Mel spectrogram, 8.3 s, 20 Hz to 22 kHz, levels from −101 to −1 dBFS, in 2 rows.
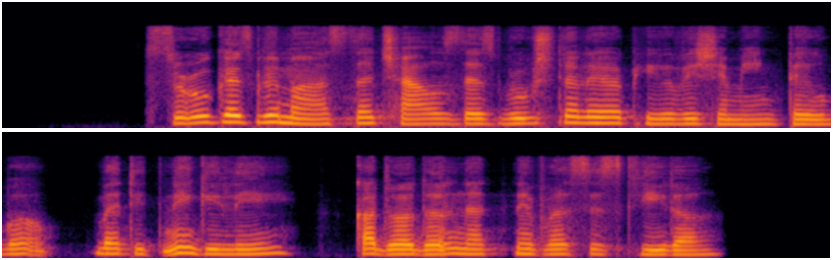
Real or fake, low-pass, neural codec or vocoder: fake; 9.9 kHz; codec, 16 kHz in and 24 kHz out, 0.4 kbps, LongCat-Audio-Codec, two codebook decoder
